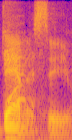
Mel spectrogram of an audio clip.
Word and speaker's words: Danyse: It sounds like fantasy, but it's pronounced Danyse, right?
